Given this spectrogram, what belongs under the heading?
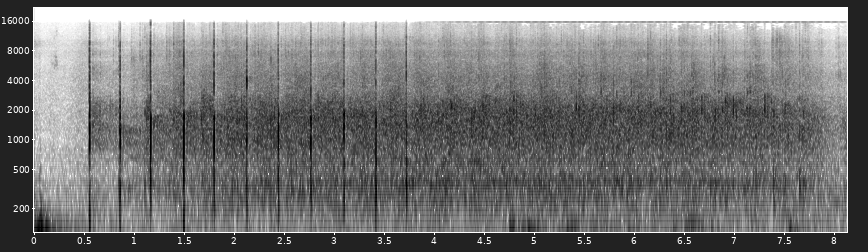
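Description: Audience at a university faculty convocation bursts into applause, starting with a few sharp solo claps that swell into steady, broad clapping across the hall.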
